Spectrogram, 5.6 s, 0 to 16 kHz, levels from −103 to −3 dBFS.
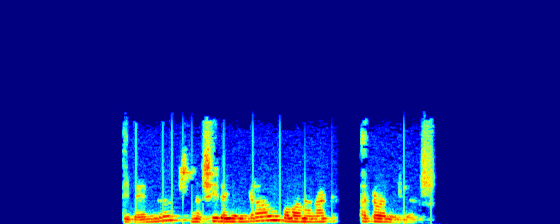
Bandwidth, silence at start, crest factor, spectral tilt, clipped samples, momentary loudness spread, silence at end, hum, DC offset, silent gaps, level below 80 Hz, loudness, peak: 7.8 kHz; 1.25 s; 16 dB; -5.5 dB/octave; under 0.1%; 14 LU; 1.3 s; none; under 0.1%; 3.39-3.59 s; -54 dBFS; -17 LUFS; -2 dBFS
